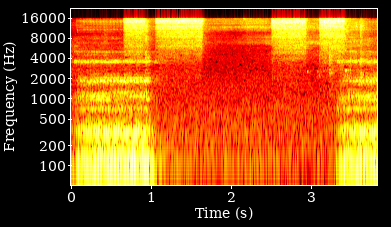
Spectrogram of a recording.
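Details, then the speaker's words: Gaahleri GHAC-Swallowtail trigger airbrush: sharp hissing bursts cutting in and out with the trigger at the end stop; air leaking from the hose quick connect, not from the airbrush. "if I set this end stop here you can hear air leaking that's the Quick Connect it's not the airbrush it's the quick connect"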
